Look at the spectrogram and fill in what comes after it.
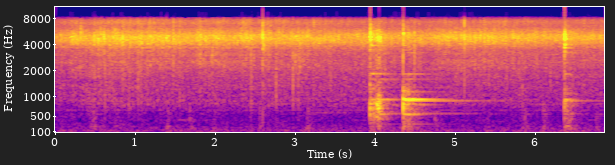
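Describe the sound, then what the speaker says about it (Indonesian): Mie goreng noodles sizzle steadily in a hot pan, a continuous bright frying hiss with a few louder sputters and clinks of stirring near the middle and end, with no talking. "saya masak mie goreng."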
